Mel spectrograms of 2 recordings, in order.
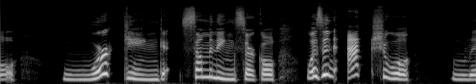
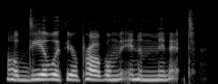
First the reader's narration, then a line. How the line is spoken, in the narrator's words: the demon muttered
